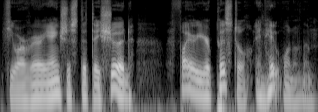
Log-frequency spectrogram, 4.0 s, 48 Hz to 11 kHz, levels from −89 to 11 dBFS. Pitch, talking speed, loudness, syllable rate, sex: 95 Hz, 240 wpm, -18 LUFS, 6.1 syllables/s, male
